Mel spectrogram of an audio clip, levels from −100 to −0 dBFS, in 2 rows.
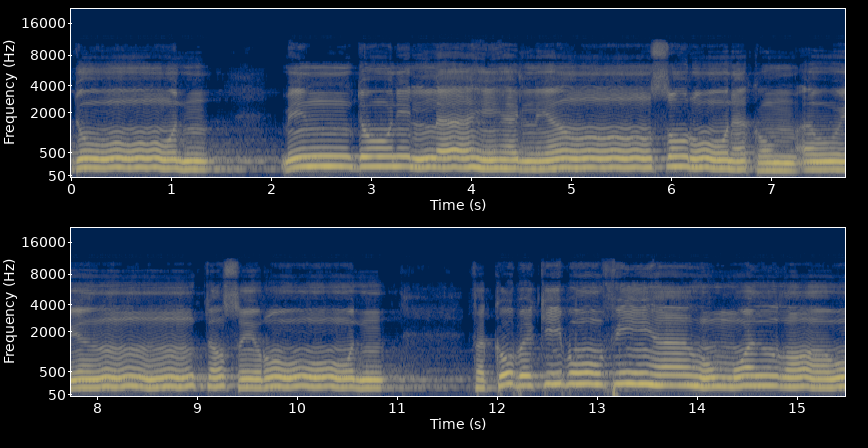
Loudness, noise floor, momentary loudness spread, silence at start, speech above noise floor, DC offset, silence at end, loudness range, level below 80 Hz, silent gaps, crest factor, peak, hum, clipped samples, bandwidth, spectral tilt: -30 LUFS; -55 dBFS; 4 LU; 0 s; 26 dB; under 0.1%; 0 s; 2 LU; -68 dBFS; none; 12 dB; -18 dBFS; none; under 0.1%; 10.5 kHz; -8 dB/octave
